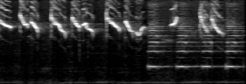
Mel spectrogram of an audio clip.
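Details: Oriental white-eye, described as a pure original bird, giving high, slurred, descending chirps in quick succession, joined midway by a steady lower tonal whistle-like sound running beneath.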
